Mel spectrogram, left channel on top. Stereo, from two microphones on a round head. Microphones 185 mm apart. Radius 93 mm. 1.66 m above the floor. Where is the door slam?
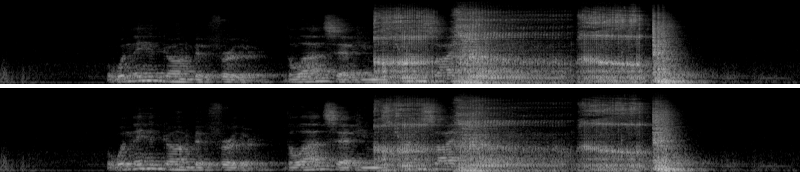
25° left (ahead or behind), 6.5 m.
